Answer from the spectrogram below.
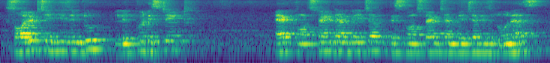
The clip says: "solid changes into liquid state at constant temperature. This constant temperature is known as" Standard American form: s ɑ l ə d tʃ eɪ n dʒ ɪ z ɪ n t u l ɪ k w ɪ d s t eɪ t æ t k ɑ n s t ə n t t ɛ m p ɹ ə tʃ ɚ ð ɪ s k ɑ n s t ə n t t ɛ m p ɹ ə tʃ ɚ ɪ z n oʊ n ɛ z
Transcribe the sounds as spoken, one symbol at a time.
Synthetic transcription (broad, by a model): s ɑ l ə d tʃ eɪ n dʒ ɪ z ɪ n t u l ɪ k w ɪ d s t eɪ t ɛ k ɑ n s t ə n t t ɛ m p ɹ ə tʃ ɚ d ɪ s k ɑ n s t ə n t t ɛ m p ɹ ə tʃ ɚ ɪ z n oʊ n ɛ z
